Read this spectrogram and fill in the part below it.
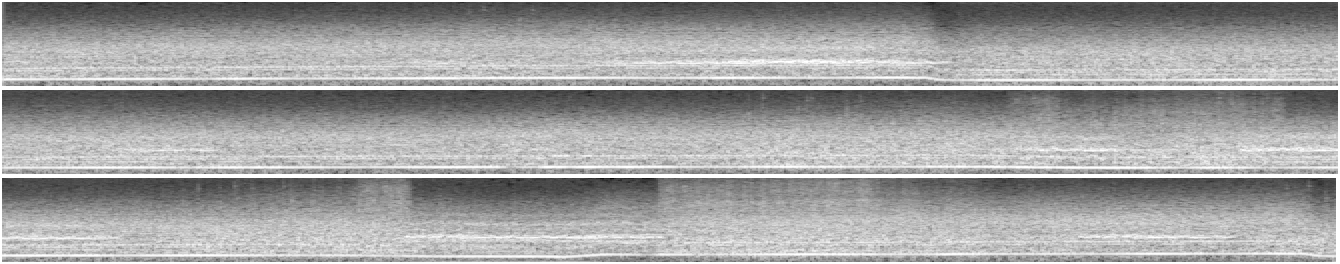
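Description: A car engine roars steadily at high speed, shifting gears now and then.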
